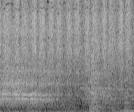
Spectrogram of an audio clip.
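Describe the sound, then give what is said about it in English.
Hands rub firmly together in a soft, continuous, dry rasping swish, faint and steady throughout with no voices. “Rub your hands together firmly.”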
